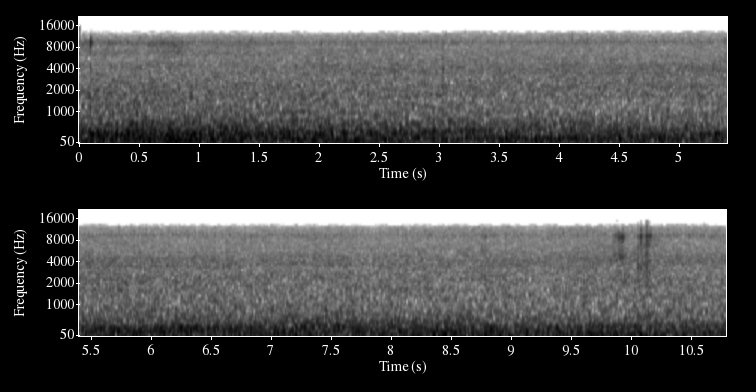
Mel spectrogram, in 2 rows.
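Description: A 2021 Audi TTS's turbocharged 2.0-litre four-cylinder idling steadily with a low hum.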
